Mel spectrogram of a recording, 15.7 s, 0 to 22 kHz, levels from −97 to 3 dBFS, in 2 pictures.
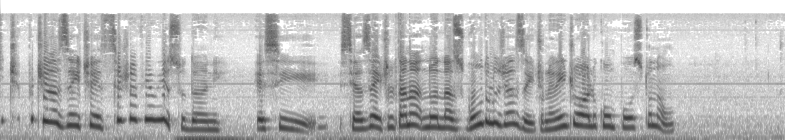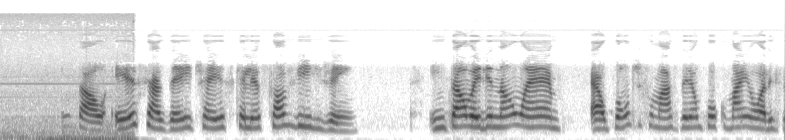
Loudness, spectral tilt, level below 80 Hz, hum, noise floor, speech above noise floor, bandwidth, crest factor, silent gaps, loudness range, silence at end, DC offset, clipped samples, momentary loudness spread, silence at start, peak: -28 LUFS; -2 dB/octave; -52 dBFS; none; -74 dBFS; 46 dB; 15.5 kHz; 16 dB; none; 8 LU; 0.1 s; under 0.1%; under 0.1%; 13 LU; 0 s; -14 dBFS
